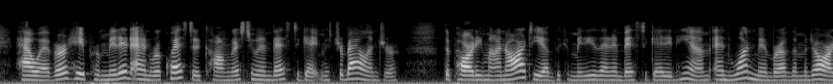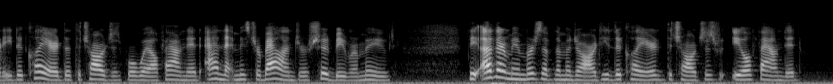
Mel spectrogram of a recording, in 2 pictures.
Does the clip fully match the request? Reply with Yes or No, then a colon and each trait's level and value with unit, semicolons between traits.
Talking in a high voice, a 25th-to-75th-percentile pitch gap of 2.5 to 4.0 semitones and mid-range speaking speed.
Yes: high, 210 Hz; average, 2.8 semitones; average, 180 wpm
